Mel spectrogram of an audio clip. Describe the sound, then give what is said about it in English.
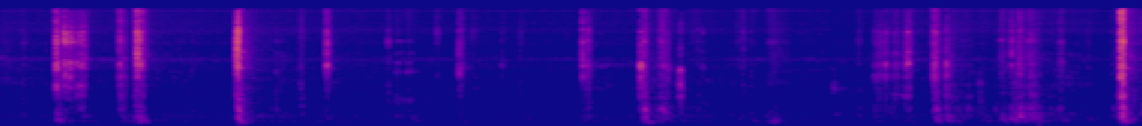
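Handling noise from equipment being fiddled with while switching to a headset: irregular sharp clicks, taps and light rattles scattered over several seconds, with brief quiet gaps and no one talking. “I am going to switch to my headset.”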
